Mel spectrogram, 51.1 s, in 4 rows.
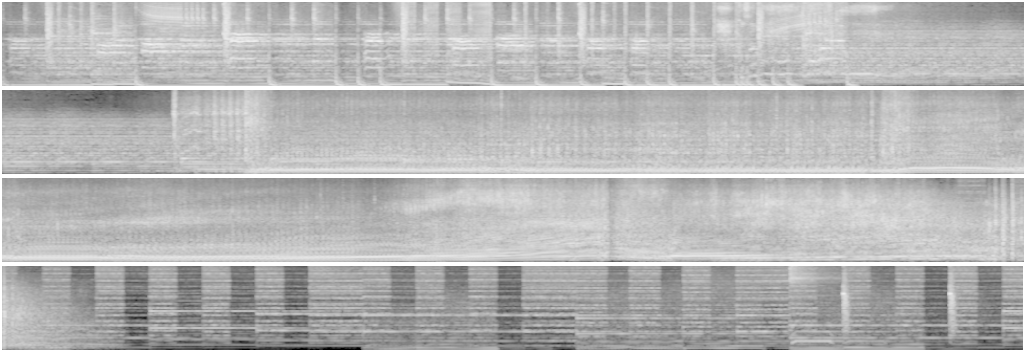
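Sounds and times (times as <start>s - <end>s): sports car engine revving: 15.0s - 39.4s.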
